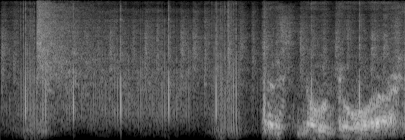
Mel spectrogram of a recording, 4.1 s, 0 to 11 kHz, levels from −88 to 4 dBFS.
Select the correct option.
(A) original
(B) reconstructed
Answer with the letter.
B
